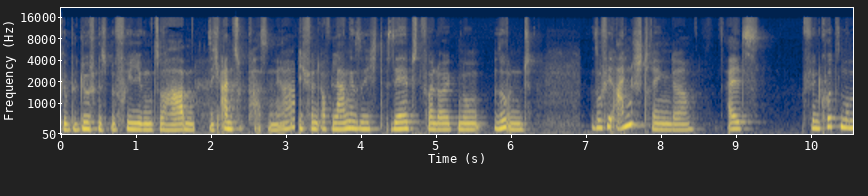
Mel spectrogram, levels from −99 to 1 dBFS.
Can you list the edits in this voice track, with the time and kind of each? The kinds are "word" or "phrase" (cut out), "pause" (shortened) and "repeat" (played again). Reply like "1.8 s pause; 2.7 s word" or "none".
1.8 s phrase; 3.1 s word; 4.4 s word; 5.9 s phrase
